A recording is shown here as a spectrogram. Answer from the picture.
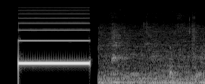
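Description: A steady, high-pitched test-tone beep of the kind played over television colour bars, lasting under a second and cut off sharply with a moment of silence on either side, used as an editing sound effect. Low background room noise follows.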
